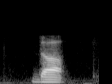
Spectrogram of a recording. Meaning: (noun) the name of the Armenian letter դ (d); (pronoun) 1. that 2. it
- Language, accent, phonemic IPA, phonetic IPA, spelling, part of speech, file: Armenian, Eastern Armenian, /dɑ/, [dɑ], դա, noun / pronoun, Hy-դա.ogg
